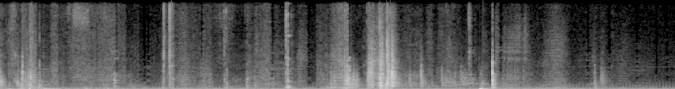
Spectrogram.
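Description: Handling noise on a table: rustling and light knocks as papers and cardboard boxes of trading cards are moved, with a sharper knock about five seconds in.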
